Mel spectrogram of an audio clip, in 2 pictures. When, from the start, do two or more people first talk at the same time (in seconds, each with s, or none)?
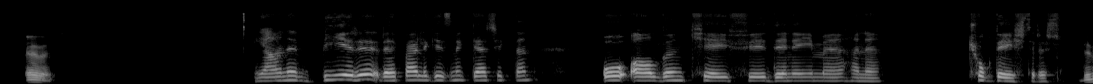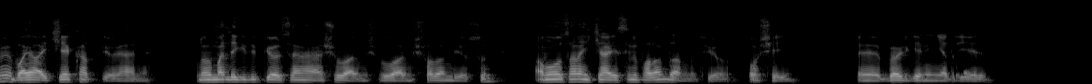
none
